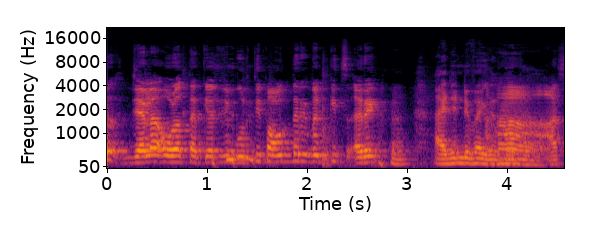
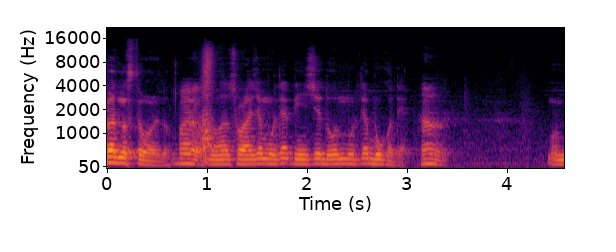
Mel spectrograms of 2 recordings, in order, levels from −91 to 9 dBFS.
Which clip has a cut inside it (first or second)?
second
